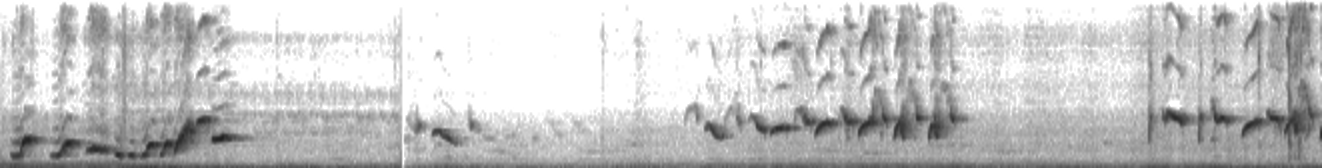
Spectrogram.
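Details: White-rumped shama in the rainy season, avoiding its bath, sings tumbling whistled phrases of quick rising and falling notes, pauses, then returns with fast chattering runs over a low background hum.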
